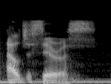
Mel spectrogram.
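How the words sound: It is said with a British English accent. "is how the Brits would say it"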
